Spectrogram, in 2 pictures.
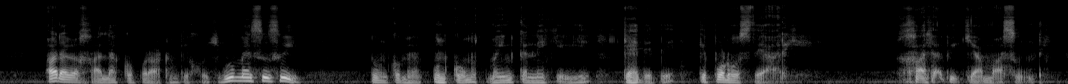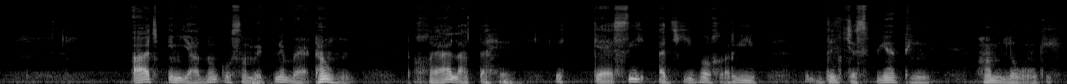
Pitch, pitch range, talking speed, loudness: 95 Hz, 80-110 Hz, 150 wpm, -29 LUFS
